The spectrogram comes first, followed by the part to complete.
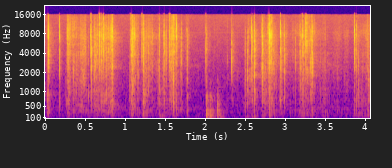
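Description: Scissors snipping through a plastic toy blind bag, then the bag crinkling as hands pull it open, in a string of short, sharp crackles.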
